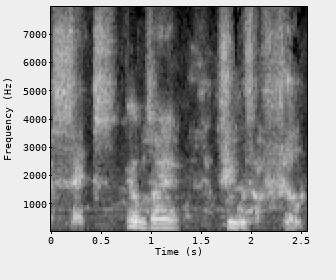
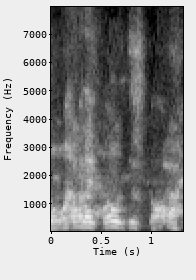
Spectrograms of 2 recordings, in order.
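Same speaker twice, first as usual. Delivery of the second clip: higher-pitched retold protest; mock-indignant comeback; 9 semitones higher, 4 dB louder than usual. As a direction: toss back an incredulous question, pitched up. Acting out his indignant comeback.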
